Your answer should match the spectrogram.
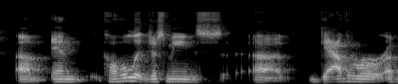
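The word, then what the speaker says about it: קהלת: So um in the Jewish Bible, in the Hebrew Bible, um this book is called Caholit. That's how you pronounce that. Caholit.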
